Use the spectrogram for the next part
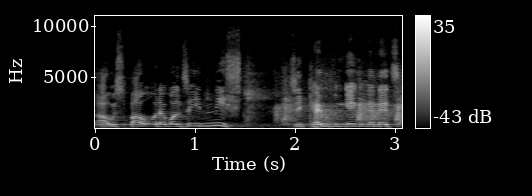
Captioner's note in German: Beifall bei der CDU und dem BÜNDNIS 90/DIE GRÜNEN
